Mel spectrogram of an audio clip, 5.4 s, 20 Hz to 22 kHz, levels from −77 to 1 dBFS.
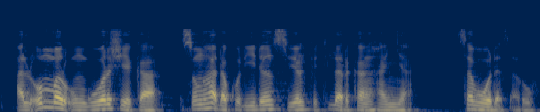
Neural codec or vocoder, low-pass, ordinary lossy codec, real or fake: none; 7.2 kHz; MP3, 64 kbps; real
